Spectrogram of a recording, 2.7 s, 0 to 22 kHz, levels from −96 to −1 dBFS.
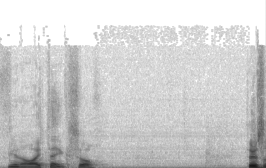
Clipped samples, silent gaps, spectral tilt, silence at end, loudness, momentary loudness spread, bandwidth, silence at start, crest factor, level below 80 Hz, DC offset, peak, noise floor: under 0.1%; none; -6.5 dB/octave; 0 s; -25 LUFS; 6 LU; 16.5 kHz; 0.1 s; 18 dB; -50 dBFS; under 0.1%; -6 dBFS; -49 dBFS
